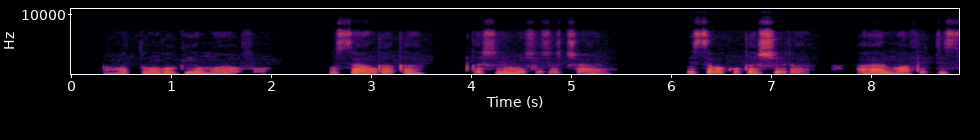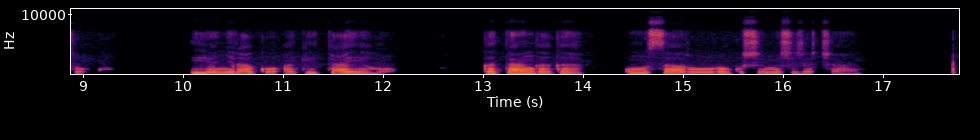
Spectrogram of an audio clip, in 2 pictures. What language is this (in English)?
Kinyarwanda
